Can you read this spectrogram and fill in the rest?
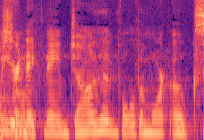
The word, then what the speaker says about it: Voldemort: I read the other day that J.K. Rowling said the correct pronunciation Voldemort. – Is Voldemort. – Yeah. – Mm-hmm. – Mind blown. – How do you make the T silent is my question.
